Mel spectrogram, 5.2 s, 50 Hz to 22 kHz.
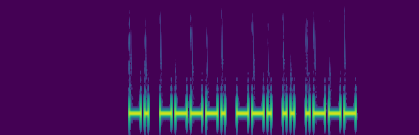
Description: Morse code, heard as a keyed tone, about 25 wpm, 700 Hz. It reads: N9GIJ
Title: USA Call Signs - 5 Characters - Repeated 2x - 25wpm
